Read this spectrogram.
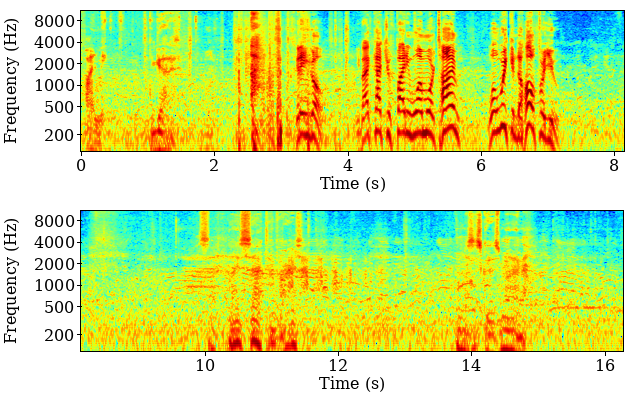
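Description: A young man speaks calmly and wryly.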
